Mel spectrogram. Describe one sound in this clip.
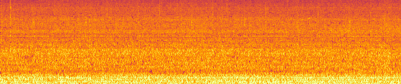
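A semi-truck rushes past close alongside.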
